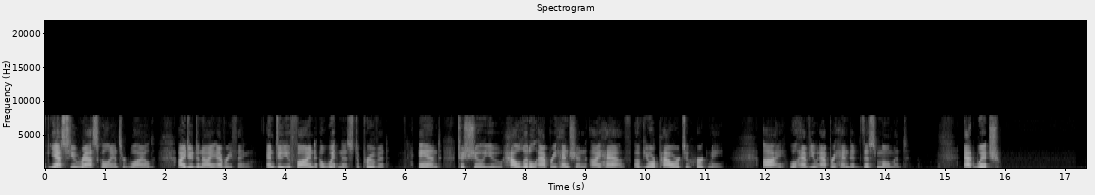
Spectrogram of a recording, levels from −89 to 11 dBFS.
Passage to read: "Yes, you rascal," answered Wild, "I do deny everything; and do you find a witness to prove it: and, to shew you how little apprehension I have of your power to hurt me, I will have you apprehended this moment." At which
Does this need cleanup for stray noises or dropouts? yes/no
no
